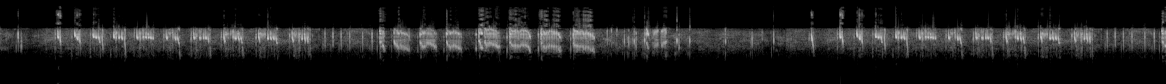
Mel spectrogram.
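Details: Rainy-season mating lure call of edible-nest swiftlets: rapid series of sharp high chirps in bursts of several notes, pausing briefly around the middle, then resuming the steady twittering.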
